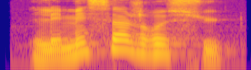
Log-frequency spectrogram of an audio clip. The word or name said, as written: les messages reçus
